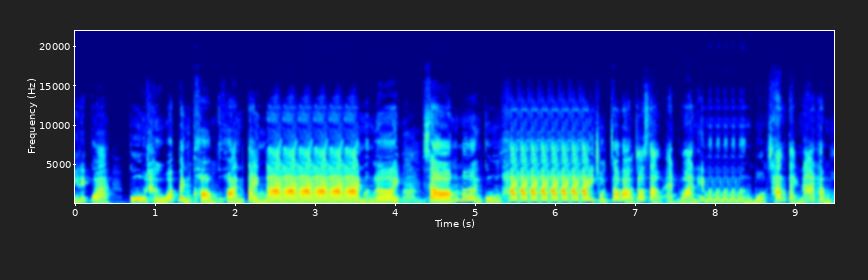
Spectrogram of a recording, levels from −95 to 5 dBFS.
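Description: A stuttering loop occurs at 2.58–3.54 s, 5.52–6.42 s and 7.95–8.34 s. These are repeated frames: blocks of 192, 128 and 96 ms of compressed speech replay 5, 7 and 4 extra times, adding 0.96, 0.90 and 0.38 s.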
